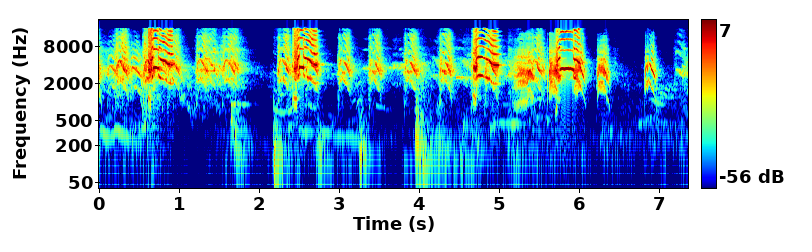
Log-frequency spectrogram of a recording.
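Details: A white ringneck male rose-ringed parakeet and a green partner, in talking mode, give rapid series of shrill, harmonic squawks, closely spaced, with brief pauses and a few quieter low notes.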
